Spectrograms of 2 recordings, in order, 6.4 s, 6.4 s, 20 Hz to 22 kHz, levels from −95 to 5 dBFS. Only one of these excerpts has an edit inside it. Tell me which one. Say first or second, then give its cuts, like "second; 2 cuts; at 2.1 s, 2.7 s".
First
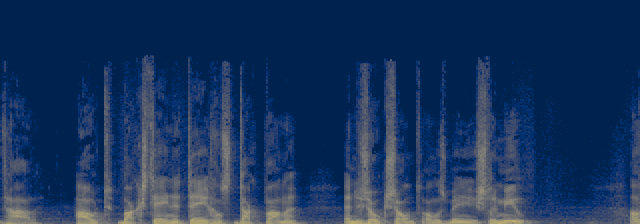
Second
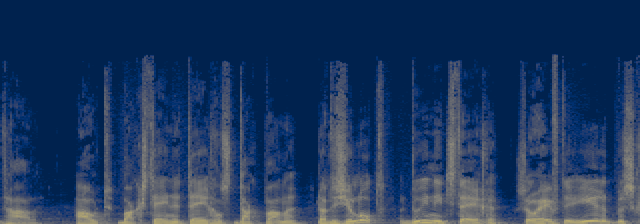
second; 1 cut; at 3.1 s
